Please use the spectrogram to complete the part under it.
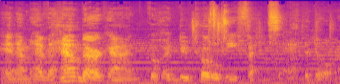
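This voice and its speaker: A man playing a tabletop game, eagerly planning his moves out loud. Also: medium pitch, fast talker, distant mic, music in the background. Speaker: player. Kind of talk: casual game talk.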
